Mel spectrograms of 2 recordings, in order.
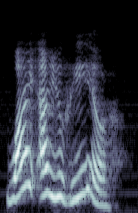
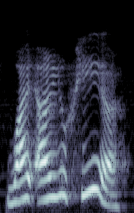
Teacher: The stress ay makikita doon sa here. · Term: strongest stress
